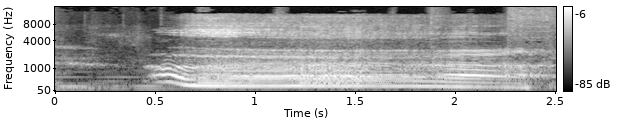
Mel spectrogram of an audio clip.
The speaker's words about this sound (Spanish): todos nada más escuchas un grito atronador que se confunde un poco con la lluvia.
